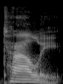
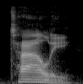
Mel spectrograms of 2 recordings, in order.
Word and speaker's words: tally: 그 다음에 tally, 집계란 말이죠. tally, 에 발음은요, 항상 좀 세게 잡아주세요.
